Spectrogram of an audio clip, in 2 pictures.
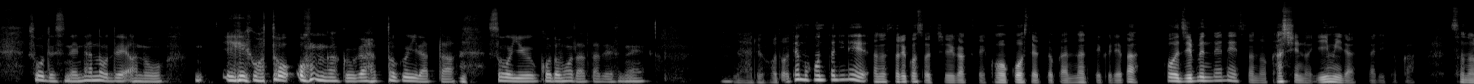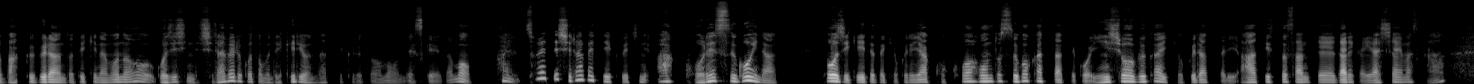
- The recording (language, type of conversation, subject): Japanese, podcast, 子どもの頃の音楽体験は今の音楽の好みに影響しますか？
- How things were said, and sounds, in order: laughing while speaking: "英語と音楽が得意だった"; in English: "バックグラウンド"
